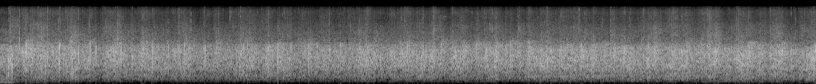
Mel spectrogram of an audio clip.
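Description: Audience applauding: dense, steady clapping that starts suddenly as the speech breaks off and holds at an even level.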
